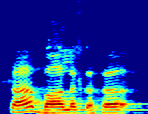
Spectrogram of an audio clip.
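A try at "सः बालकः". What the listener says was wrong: Saha Balakaha, not sa.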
